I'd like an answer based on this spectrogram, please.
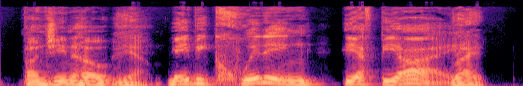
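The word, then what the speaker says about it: Bongino: But we just had reports, you know, on Friday that and I'm going to mispronounce his name, Dan Bangano. Bangino. Bangino may be quitting the FBI, right?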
